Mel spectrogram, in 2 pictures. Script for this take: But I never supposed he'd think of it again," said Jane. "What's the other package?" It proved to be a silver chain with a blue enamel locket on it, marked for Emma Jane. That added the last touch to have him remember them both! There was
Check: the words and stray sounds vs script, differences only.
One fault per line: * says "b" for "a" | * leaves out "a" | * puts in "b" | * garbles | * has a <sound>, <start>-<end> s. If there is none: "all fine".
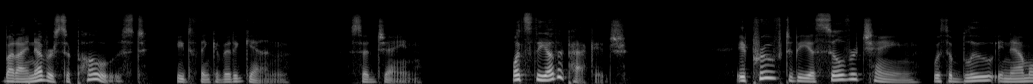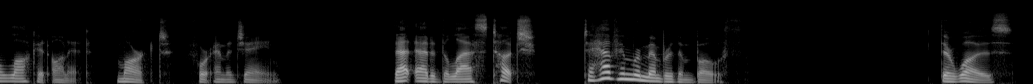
all fine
